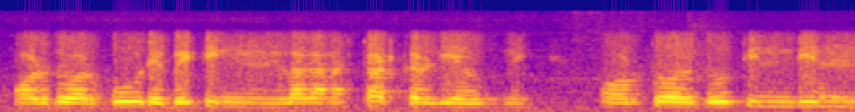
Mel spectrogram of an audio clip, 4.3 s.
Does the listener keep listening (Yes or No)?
Yes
